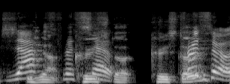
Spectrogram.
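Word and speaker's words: Jacques Cousteau: Jack Kustoau. That's it. Jack Fris. We grew up with Jack Cruso.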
